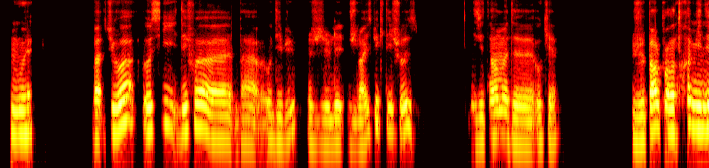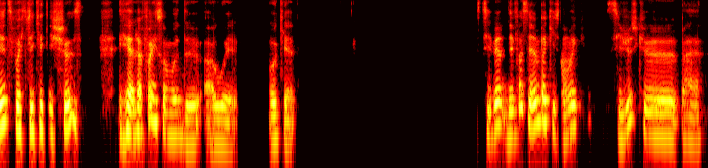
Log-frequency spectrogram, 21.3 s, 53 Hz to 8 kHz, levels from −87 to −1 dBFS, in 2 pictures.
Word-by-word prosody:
Ouais. 150 Hz, +1 st, +1 dB, 0.9 s
Bah, -, -, +6 dB
tu -, -, 0 dB
vois 200 Hz, +6 st, +6 dB
aussi 175 Hz, +3 st, -1 dB
des 155 Hz, +2 st, +2 dB
fois, 175 Hz, 0 st, +4 dB, 0.3 s
heu, -, -, -7 dB
bah, 115 Hz, +3 st, -6 dB
au 130 Hz, -, -6 dB
début, 125 Hz, +7 st, -9 dB, 0.2 s
je 110 Hz, 0 st, -9 dB
l'ai 115 Hz, +1 st, -2 dB
je 105 Hz, -2 st, -12 dB
leur 110 Hz, -, +1 dB
explique 195 Hz, +6 st, -7 dB
des 160 Hz, -1 st, -4 dB
choses. 175 Hz, +3 st, -3 dB, 0.8 s
Ils 115 Hz, +1 st, -9 dB
étaient 120 Hz, +3 st, -5 dB
en 145 Hz, +2 st, +4 dB
mode: 140 Hz, -3 st, -2 dB
«heu, 110 Hz, -2 st, -1 dB
OK». 120 Hz, 0 st, -6 dB, 1.2 s
Je 125 Hz, -1 st, -3 dB
parle 165 Hz, +7 st, +8 dB
pendant 160 Hz, -3 st, +7 dB
3 195 Hz, +5 st, 0 dB
minutes 175 Hz, +4 st, +5 dB
pour 165 Hz, -, +5 dB
expliquer 160 Hz, +2 st, -1 dB
quelque 155 Hz, -2 st, -8 dB
chose. 175 Hz, -, +1 dB, 0.6 s
Et -, -, +2 dB
à -, -, +5 dB
la -, -, +2 dB
fin, -, -, -1 dB
ils 205 Hz, -, 0 dB
sont -, -, -4 dB
en 140 Hz, -, -10 dB
mode: 135 Hz, 0 st, -7 dB
«Heu, 115 Hz, 0 st, -3 dB
ah -, -, -7 dB
ouais, 115 Hz, -2 st, -5 dB, 0.5 s
OK». 125 Hz, +1 st, -4 dB, 3.0 s
C'est -, -, -8 dB
bien 190 Hz, +1 st, +3 dB
des 140 Hz, -5 st, -6 dB
fois, 155 Hz, -, -1 dB
c'est 165 Hz, -, 0 dB
même 185 Hz, +3 st, +2 dB
pas 210 Hz, -2 st, +3 dB
qu'ils 180 Hz, -7 st, -8 dB
s'en 130 Hz, -, -10 dB
moquent. 170 Hz, +1 st, -3 dB, 0.3 s
C'est 125 Hz, -, -12 dB
juste 185 Hz, -, -6 dB
que, 135 Hz, -2 st, -3 dB
bah, -, -, -11 dB
150 Hz, 165 wpm, -21 LUFS, 120-175 Hz, 3.0 s, parle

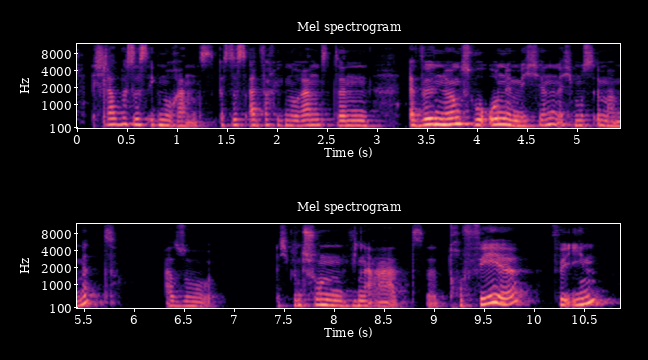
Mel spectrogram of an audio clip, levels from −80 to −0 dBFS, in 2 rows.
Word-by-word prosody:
Ich -, -, -6 dB
glaube, 230 Hz, 0 st, 0 dB
es 235 Hz, -, -1 dB
ist 225 Hz, -1 st, +1 dB
Ignoranz. 200 Hz, -4 st, -4 dB
Es 210 Hz, -1 st, -8 dB
ist 215 Hz, -2 st, -1 dB
einfach 215 Hz, +1 st, -4 dB
Ignoranz, 205 Hz, +2 st, -3 dB
denn 190 Hz, -2 st, -3 dB, 0.3 s
er 205 Hz, -2 st, 0 dB
will 230 Hz, +1 st, +8 dB
nirgendswo 235 Hz, 0 st, +6 dB
ohne 230 Hz, -1 st, +5 dB
mich 180 Hz, 0 st, -3 dB
hin. 230 Hz, +3 st, -2 dB
Ich 230 Hz, -, -8 dB
muss 200 Hz, -1 st, -5 dB
immer 185 Hz, -4 st, -5 dB
mit. 255 Hz, -, -4 dB, 0.4 s
Also, 175 Hz, -3 st, -8 dB, 0.6 s
ich 175 Hz, +2 st, -11 dB
bin 210 Hz, -, -3 dB
schon 200 Hz, -3 st, +1 dB
wie 185 Hz, -, -6 dB
'ne 190 Hz, -, -2 dB
Art, -, -, -6 dB
äh, -, -, -11 dB
Trophäe 230 Hz, +7 st, +2 dB, 0.2 s
für 225 Hz, -, -4 dB
ihn. 300 Hz, -, +2 dB
210 Hz, 170 wpm, -23 LUFS, 190-230 Hz, 0.6 s, will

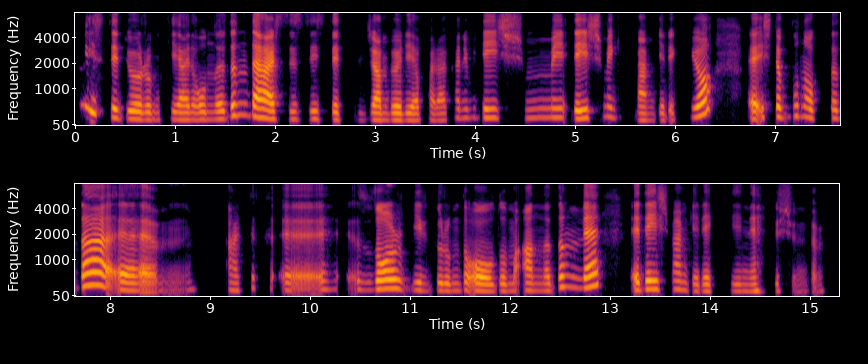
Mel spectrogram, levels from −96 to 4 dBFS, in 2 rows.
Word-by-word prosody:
hissediyorum 205 Hz, -, 0 dB
ki, 195 Hz, +1 st, -11 dB
yani, 185 Hz, -1 st, 0 dB
onları 195 Hz, +3 st, -3 dB
da 300 Hz, +1 st, -1 dB
değersiz 205 Hz, -5 st, +6 dB
hissettireceğim 185 Hz, -3 st, -3 dB
böyle 180 Hz, -1 st, 0 dB
yaparak, 170 Hz, 0 st, -6 dB
hani, 230 Hz, 0 st, -13 dB
bir 235 Hz, -, -27 dB
değişimi 235 Hz, +1 st, -6 dB
değişime 225 Hz, +4 st, +1 dB
gitmem 180 Hz, -7 st, -9 dB
gerekiyor, 250 Hz, -, +1 dB, 0.4 s
eee, -, -, +5 dB
işte 255 Hz, 0 st, -3 dB
bu 275 Hz, 0 st, -9 dB
noktada, 250 Hz, +7 st, +4 dB, 0.4 s
ımm, 200 Hz, -, -25 dB, 0.3 s
artık, 195 Hz, +6 st, -13 dB, 0.3 s
ııı, 200 Hz, +2 st, -6 dB, 0.4 s
zor 235 Hz, +1 st, +5 dB
bir 195 Hz, -2 st, -9 dB
durumda 185 Hz, -1 st, -5 dB
olduğumu 180 Hz, 0 st, +2 dB
anladım 195 Hz, +9 st, -4 dB
ve, 285 Hz, +4 st, +7 dB, 0.3 s
e, -, -, +1 dB
değişmem 225 Hz, -1 st, +1 dB
gerektiğini 175 Hz, 0 st, -9 dB
düşündüm. 180 Hz, -1 st, -19 dB
205 Hz, 125 wpm, -23 LUFS, 180-235 Hz, 0.4 s, ve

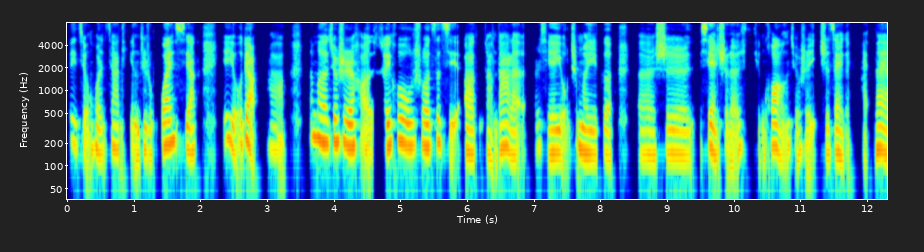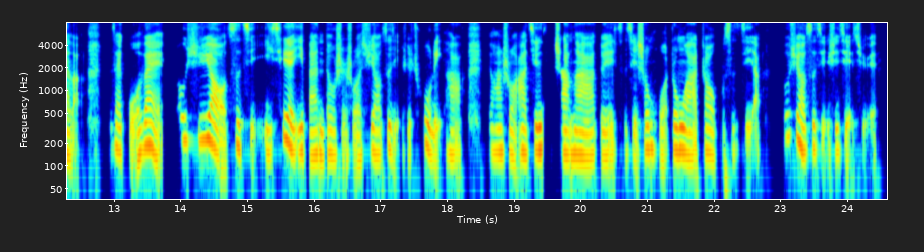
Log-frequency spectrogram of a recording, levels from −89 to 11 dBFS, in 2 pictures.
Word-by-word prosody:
背 205 Hz, -3 st, -5 dB
景 180 Hz, -, -3 dB
或 165 Hz, -1 st, -1 dB
者 -, -, -2 dB
家 175 Hz, -2 st, -3 dB
庭 -, -, -3 dB
这 165 Hz, -, -2 dB
种 145 Hz, -, -5 dB
关 195 Hz, +4 st, +5 dB
系 175 Hz, -, +4 dB
啊， 155 Hz, +1 st, +1 dB, 0.4 s
也 225 Hz, -, -2 dB
有 190 Hz, 0 st, +2 dB
点 -, -, +7 dB
儿， -, -, -4 dB
啊。 170 Hz, -2 st, -7 dB, 0.3 s
那 245 Hz, -, -8 dB
么 215 Hz, -4 st, +5 dB
就 205 Hz, 0 st, +3 dB
是 190 Hz, -4 st, +6 dB
好 185 Hz, -, -1 dB, 0.2 s
随 180 Hz, +1 st, +5 dB
后 195 Hz, -2 st, +3 dB
说 185 Hz, -1 st, +3 dB
自 195 Hz, +4 st, -1 dB
己， 185 Hz, -, 0 dB
啊， 155 Hz, -2 st, +2 dB
长 145 Hz, -7 st, -5 dB
大 180 Hz, +2 st, +2 dB
了， 140 Hz, -1 st, -1 dB
而 170 Hz, -, -11 dB
且 150 Hz, -4 st, 0 dB
有 155 Hz, -, 0 dB
这 -, -, -4 dB
么 160 Hz, -3 st, +4 dB
一 145 Hz, -1 st, +1 dB
个， 140 Hz, -1 st, -3 dB, 0.4 s
呃， 145 Hz, -1 st, -4 dB
是 145 Hz, -1 st, 0 dB
现 175 Hz, -3 st, +4 dB
实 165 Hz, -, 0 dB
的 -, -, -2 dB, 0.2 s
情 -, -, -17 dB
况 180 Hz, -1 st, +1 dB
就 145 Hz, -6 st, -6 dB
是 165 Hz, -, -4 dB
是 155 Hz, -, -2 dB
在 150 Hz, -3 st, +1 dB, 0.2 s
海 -, -, -11 dB
外 165 Hz, -3 st, +3 dB
了， -, -, -3 dB, 0.5 s
在 170 Hz, -4 st, 0 dB
国 145 Hz, -3 st, -2 dB
外 185 Hz, -7 st, +4 dB, 0.3 s
都 220 Hz, -, 0 dB
需 220 Hz, +1 st, -2 dB
要 200 Hz, -8 st, +6 dB
自 185 Hz, -, -1 dB
己 175 Hz, 0 st, +2 dB
一 150 Hz, -1 st, -6 dB
切 215 Hz, -1 st, +5 dB
一 155 Hz, +1 st, +2 dB
般 140 Hz, -1 st, -1 dB
都 145 Hz, 0 st, -3 dB
是 -, -, -5 dB
说 125 Hz, -, -5 dB
需 155 Hz, -, -5 dB
要 145 Hz, -3 st, -1 dB
自 170 Hz, -, -1 dB
己 -, -, -8 dB
去 -, -, -9 dB
处 185 Hz, -5 st, -1 dB
理， 135 Hz, -, -2 dB
啊， 145 Hz, -2 st, -5 dB, 0.4 s
比 160 Hz, -, -18 dB
方 155 Hz, 0 st, -1 dB
说， 150 Hz, -3 st, -3 dB
啊， 155 Hz, 0 st, 0 dB
经 165 Hz, +2 st, +4 dB
济 -, -, -9 dB
上 150 Hz, -1 st, +1 dB
啊， 140 Hz, -1 st, +2 dB
对， 140 Hz, -2 st, -2 dB
自 155 Hz, -4 st, -13 dB
己 145 Hz, -, -3 dB
生 170 Hz, +1 st, +1 dB
活 165 Hz, -, -6 dB
中 165 Hz, -1 st, +4 dB
啊、 140 Hz, -2 st, +1 dB
照 155 Hz, -3 st, -2 dB
顾 130 Hz, -, -17 dB
自 150 Hz, -, -5 dB
己 165 Hz, -1 st, -8 dB
啊， -, -, -3 dB, 0.3 s
都 240 Hz, -, -7 dB
需 245 Hz, -1 st, -1 dB
要 185 Hz, -6 st, +5 dB
自 170 Hz, +2 st, -1 dB
己 170 Hz, -, -7 dB
去 155 Hz, -, -4 dB
解 160 Hz, -, -3 dB
决。 355 Hz, +8 st, -8 dB
165 Hz, 250 characters per minute, -22 LUFS, 150-185 Hz, 0.5 s, 点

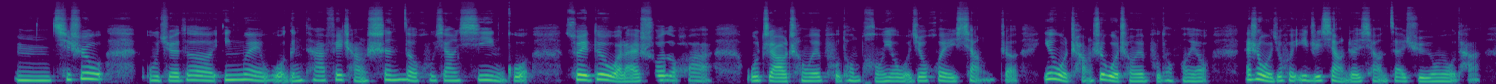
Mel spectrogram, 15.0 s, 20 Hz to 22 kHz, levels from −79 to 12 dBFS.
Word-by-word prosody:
嗯， 200 Hz, -1 st, +1 dB
其 200 Hz, +5 st, 0 dB
实 280 Hz, +4 st, +2 dB
我 260 Hz, -2 st, +4 dB, 0.4 s
我 200 Hz, -1 st, -1 dB
觉 190 Hz, -1 st, +1 dB
得 205 Hz, 0 st, 0 dB
因 230 Hz, +1 st, +2 dB
为 225 Hz, -5 st, +1 dB
我 210 Hz, +3 st, -2 dB
跟 185 Hz, +3 st, -2 dB
他 205 Hz, 0 st, -5 dB
非 215 Hz, +3 st, 0 dB
常 185 Hz, -6 st, -4 dB
深 230 Hz, +3 st, +1 dB
地 210 Hz, -6 st, +1 dB
互 195 Hz, +3 st, -8 dB
相 195 Hz, -1 st, -3 dB
吸 200 Hz, +3 st, -1 dB
引 205 Hz, -2 st, -2 dB
过， -, -, -1 dB, 0.3 s
所 240 Hz, -, +6 dB
以 225 Hz, -, +11 dB
对 245 Hz, +4 st, +4 dB
我 205 Hz, -6 st, +6 dB
来 165 Hz, -, 0 dB
说 215 Hz, +4 st, 0 dB
的 210 Hz, -1 st, -1 dB
话， 190 Hz, 0 st, -10 dB, 0.3 s
我 190 Hz, 0 st, 0 dB
只 195 Hz, 0 st, +1 dB
要 165 Hz, -1 st, +4 dB
成 180 Hz, +2 st, -4 dB
为 180 Hz, 0 st, +1 dB
普 185 Hz, -, -6 dB
通 195 Hz, -3 st, -4 dB
朋 170 Hz, -4 st, -6 dB
友， 175 Hz, -1 st, -1 dB
我 -, -, -2 dB
就 185 Hz, 0 st, 0 dB
会 185 Hz, -2 st, -1 dB
想 215 Hz, +6 st, -5 dB
着 -, -, -6 dB, 0.2 s
因 270 Hz, -, +3 dB
为 245 Hz, -, +6 dB
我 -, -, +4 dB
尝 175 Hz, -, -6 dB
试 240 Hz, +6 st, +4 dB
过 195 Hz, -5 st, +8 dB
成 170 Hz, +1 st, -4 dB
为 170 Hz, -, +1 dB
普 170 Hz, -, -7 dB
通 195 Hz, 0 st, -5 dB
朋 170 Hz, -1 st, -6 dB
友， 170 Hz, +1 st, -5 dB, 0.3 s
但 235 Hz, -, +1 dB
是 250 Hz, -, +4 dB
我 195 Hz, -7 st, +7 dB
就 190 Hz, -, 0 dB
会 195 Hz, 0 st, -1 dB
一 215 Hz, -, 0 dB
直 195 Hz, -2 st, +2 dB
想 195 Hz, -4 st, -2 dB
着 155 Hz, 0 st, 0 dB
想 180 Hz, +1 st, -6 dB
再 180 Hz, -2 st, -5 dB
去 165 Hz, -1 st, -1 dB
拥 165 Hz, +1 st, -1 dB
有 165 Hz, -, -2 dB
他。 230 Hz, -1 st, -12 dB
195 Hz, 280 characters per minute, -20 LUFS, 180-215 Hz, 0.4 s, 以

